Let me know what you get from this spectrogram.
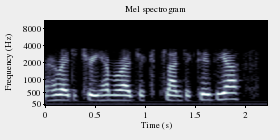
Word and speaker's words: hereditary hemorrhagic telangiectasia: Okay, so basically HHT stands for hereditary hemorrhagic telangiectasia, and what that is really is a rare genetic disorder that affects the blood vessels.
